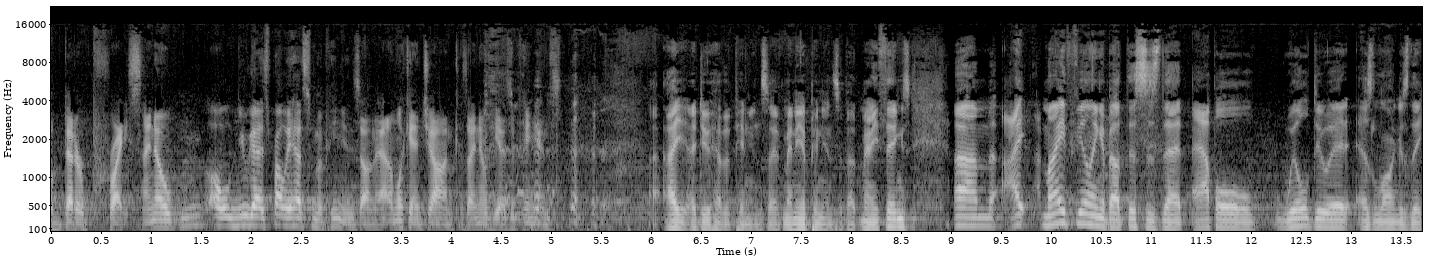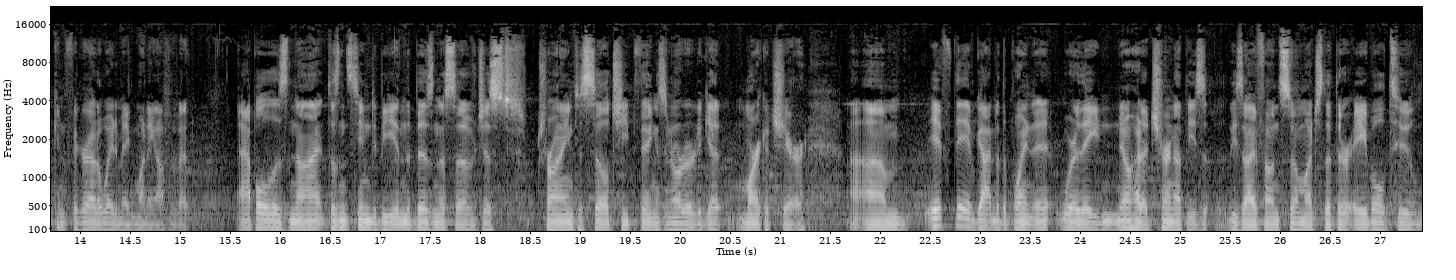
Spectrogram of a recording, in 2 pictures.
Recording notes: A panel at Macworld|iWorld 2013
